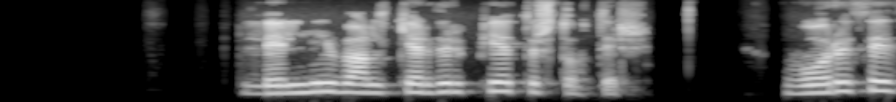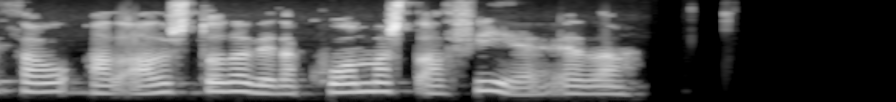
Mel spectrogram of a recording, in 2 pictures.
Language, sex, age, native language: Icelandic, female, 40-49, Icelandic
